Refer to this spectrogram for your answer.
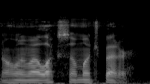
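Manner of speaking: dry, deadpan, sarcastic understatement. Narrator voicing a character's line during a game session, sarcastic. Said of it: "he says it sarcastically".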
